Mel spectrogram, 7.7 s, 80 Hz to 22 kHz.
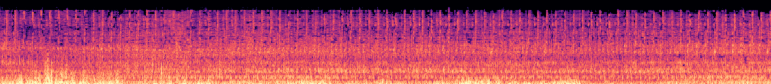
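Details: Old Seagull 40 Plus two-stroke outboard, restoration project, first beach test in the water. Chugs along then sags and falters near six seconds, cutting out; owner suspects clogged fuel pipe or little filter, plans to clean them.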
